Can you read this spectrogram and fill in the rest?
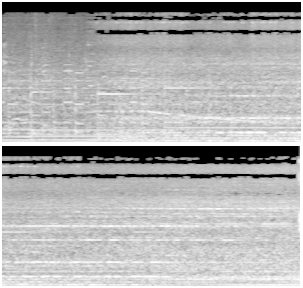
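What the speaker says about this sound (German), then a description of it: "Auf der Südbahn bis Ulm wird der Zug von der Diesellok geschoben" A steady low rumble of a train pushed by a diesel locomotive, with continuous engine drone and track noise and no pauses.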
